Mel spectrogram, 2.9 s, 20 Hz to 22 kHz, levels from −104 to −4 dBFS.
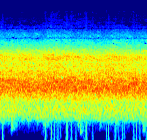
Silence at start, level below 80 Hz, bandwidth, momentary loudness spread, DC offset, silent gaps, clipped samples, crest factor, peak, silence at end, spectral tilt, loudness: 0 s; -78 dBFS; 9.2 kHz; 1 LU; under 0.1%; none; under 0.1%; 12 dB; -4 dBFS; 0 s; 4 dB/octave; -15 LUFS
